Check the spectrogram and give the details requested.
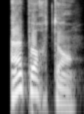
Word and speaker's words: important: That consonant tells us not to say in or im, but un. Here's how to say them correctly. Repeat them after me. Imbécile, inclination, information, injuste, important, instant, intact.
